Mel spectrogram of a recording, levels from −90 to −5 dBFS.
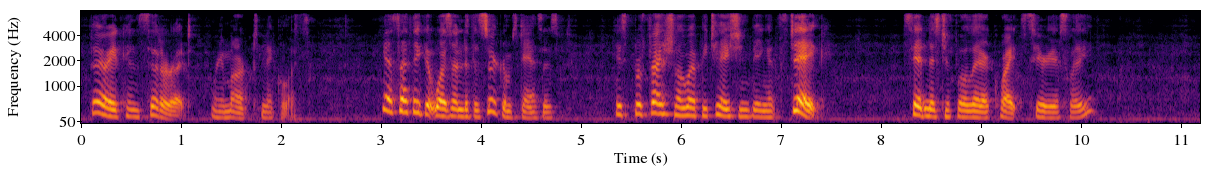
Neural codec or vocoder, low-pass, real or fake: codec, 24 kHz, 3 kbps, HILCodec; 7.2 kHz; fake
